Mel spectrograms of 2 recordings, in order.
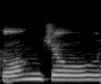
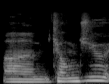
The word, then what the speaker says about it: Gyeongju: It's the Gyeongju National Museum, isn't it? Do I pronounce it correctly? Uh-huh. Yes, very good. Yes, Gyeongju is a very historical city for Korea.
